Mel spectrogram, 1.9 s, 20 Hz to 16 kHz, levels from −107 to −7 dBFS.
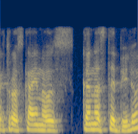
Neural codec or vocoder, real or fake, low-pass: none; real; 7.2 kHz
